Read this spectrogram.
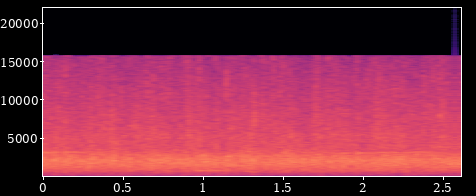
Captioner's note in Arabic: تصفيق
